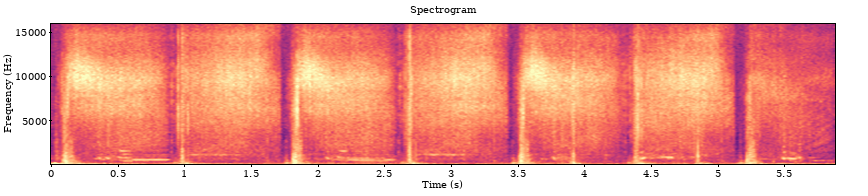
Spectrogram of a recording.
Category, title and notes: Sound effects > Vehicles
Ford 115 T350 - Windscreen wiper (edge top)
115, 2003, 2003-model, 2025, A2WS, August, Ford, Ford-Transit, France, FR-AV2, Mono, Old, Single-mic-mono, SM57, T350, Tascam, Van, Vehicle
